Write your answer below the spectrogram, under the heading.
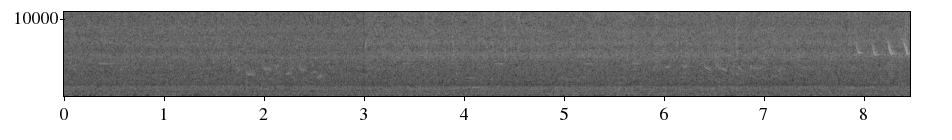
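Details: Honey bee swarm humming without a break, a thick drone with rich overtones that holds an even level, with faint high chirps near the end.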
